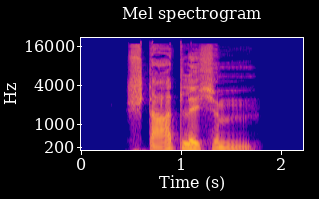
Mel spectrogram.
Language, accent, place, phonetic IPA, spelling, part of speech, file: German, Germany, Berlin, [ˈʃtaːtlɪçm̩], staatlichem, adjective, De-staatlichem.ogg
- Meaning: strong dative masculine/neuter singular of staatlich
